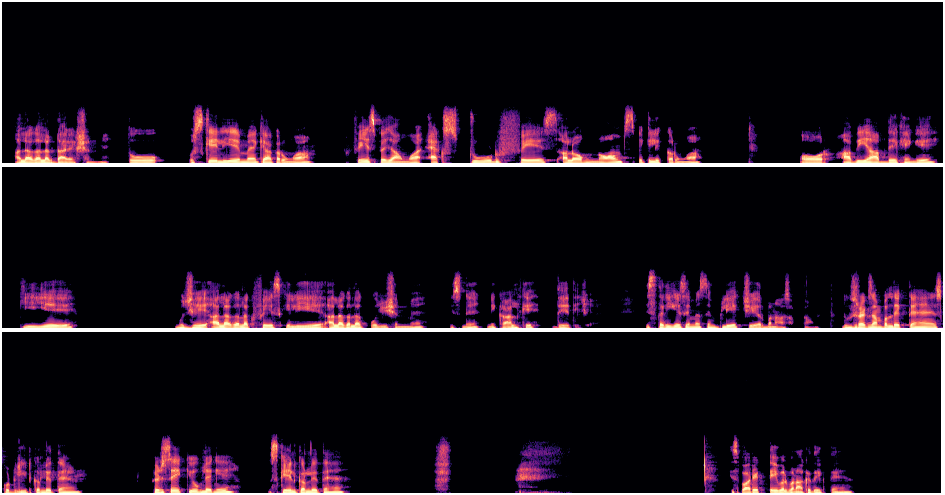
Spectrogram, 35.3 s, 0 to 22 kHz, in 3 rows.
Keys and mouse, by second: 1.4 click, 4.4-15.2 drag, 16.8-20.9 middle drag, 23.0 Tab, 23.8 click, 24.7 Delete, 26.0 shift+a, 27.7 click, 29.7-30.8 drag, 31.6 click, 33.1-34.0 middle drag, 34.9 click.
